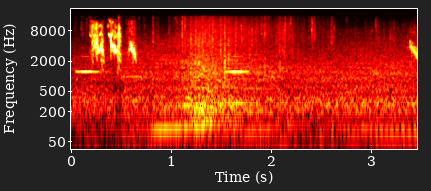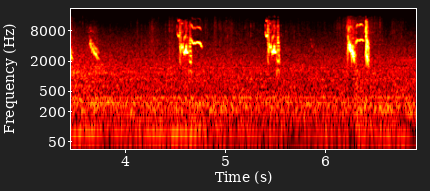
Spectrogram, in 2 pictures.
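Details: Sparrows being hand-fed at a Tenmangu shrine, 1 January 2024; a quick cluster of chirps at the start, then a few isolated sharp chirps spaced about a second apart over faint background hum.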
